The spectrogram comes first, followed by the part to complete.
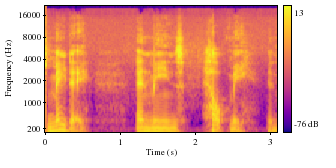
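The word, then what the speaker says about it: m'aidez: m Apostrophe a i d z which is pronounced Mayday and means help me in French and there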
